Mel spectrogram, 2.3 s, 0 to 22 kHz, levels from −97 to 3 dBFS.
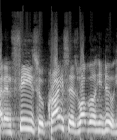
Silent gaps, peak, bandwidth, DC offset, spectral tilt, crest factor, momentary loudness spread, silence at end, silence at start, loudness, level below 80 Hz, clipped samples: none; 0 dBFS; 9.6 kHz; under 0.1%; -6.5 dB/octave; 10 dB; 3 LU; 0 s; 0 s; -11 LUFS; -48 dBFS; under 0.1%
